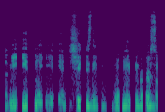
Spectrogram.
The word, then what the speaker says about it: melee: That's literally how you pronounce it, though. Melee is incorrect. Like, that's factually incorrect. That's not like a dialect thing. It's not an accent thing. Like aluminium. It's literally melee.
